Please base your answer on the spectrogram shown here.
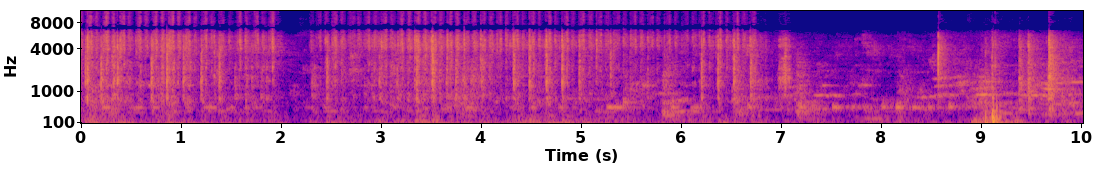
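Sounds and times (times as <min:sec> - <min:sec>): toothbrush scrubbing circuit board: 0:00.0 - 0:07.1.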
